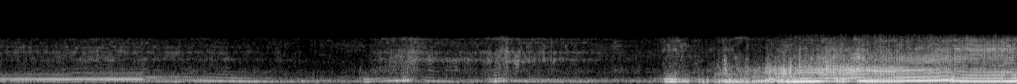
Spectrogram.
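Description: Rally car at full speed on a loose dirt stage, its engine revving and dropping as it shifts through the gears on approach. About seven seconds in, as the car passes close by, it gets much louder, with the pitch still rising and falling.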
